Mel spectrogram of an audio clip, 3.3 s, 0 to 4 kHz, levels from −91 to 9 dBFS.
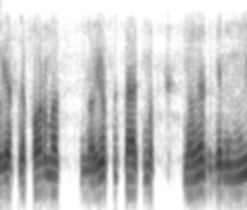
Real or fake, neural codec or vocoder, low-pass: fake; autoencoder, 48 kHz, 32 numbers a frame, DAC-VAE, trained on Japanese speech; 3.6 kHz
